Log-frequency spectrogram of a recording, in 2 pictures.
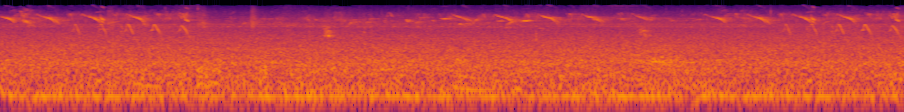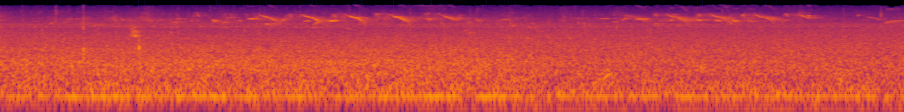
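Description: Steady hiss of forest ambience with runs of thin, very high bird notes, several quick notes to a run, coming and going every second or two.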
